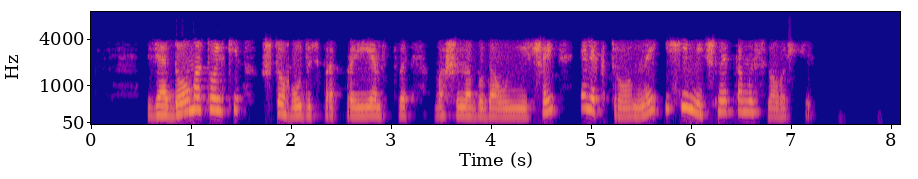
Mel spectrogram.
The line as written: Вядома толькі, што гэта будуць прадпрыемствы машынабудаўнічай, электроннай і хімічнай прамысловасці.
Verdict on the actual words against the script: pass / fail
fail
